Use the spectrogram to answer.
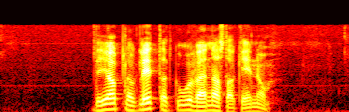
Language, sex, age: Norwegian, male, 44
